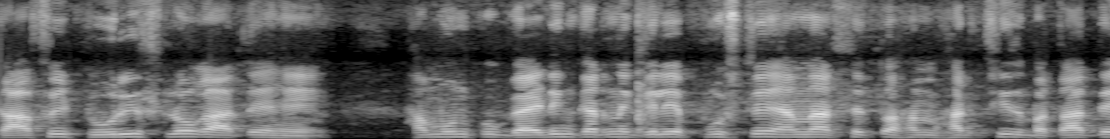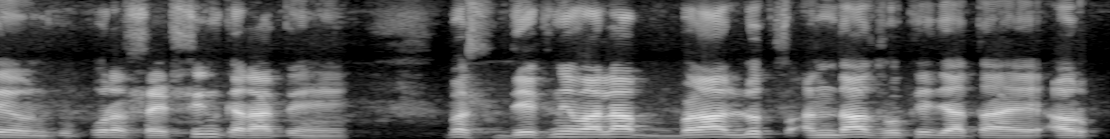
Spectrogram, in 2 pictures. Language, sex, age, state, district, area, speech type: Urdu, male, 45-60, Telangana, Hyderabad, urban, spontaneous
